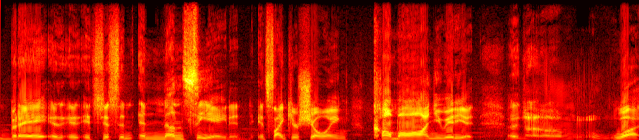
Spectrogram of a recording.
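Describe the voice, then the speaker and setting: Against music in the background, a man with an American accent speaks fairly slowly in an animated tone with lively intonation. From US Midwest. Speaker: YouTuber and expat. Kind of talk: interview.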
